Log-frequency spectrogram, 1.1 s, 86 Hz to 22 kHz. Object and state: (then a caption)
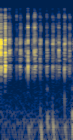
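Plastic base of a die-cast model van. Rapid light tapping on the plastic base of an Era Car Toyota Hiace die-cast model van, a Japanese police version. It gives a string of short, dry, high clicks with almost no ring. It sounds less sturdy and cheaper than the echoing metal base of a Tarmac Works Nissan Silvia S14 model.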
